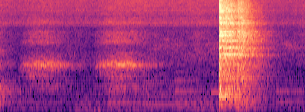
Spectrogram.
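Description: Metal lid lifted off a pot of lentil dumplings simmering on the stove, a single sharp clanking scrape rising out of a quiet kitchen background and fading over about a second.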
